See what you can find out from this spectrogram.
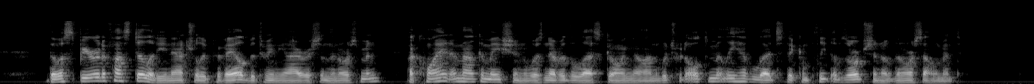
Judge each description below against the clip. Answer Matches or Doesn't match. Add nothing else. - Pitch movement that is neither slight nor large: Doesn't match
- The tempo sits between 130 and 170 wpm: Doesn't match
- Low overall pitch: Matches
